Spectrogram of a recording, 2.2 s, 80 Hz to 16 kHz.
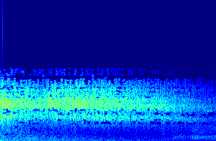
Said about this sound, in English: That jet of fresh, pure moisture stands for the new, different Moisturized Rolly 903.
